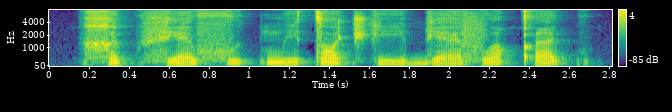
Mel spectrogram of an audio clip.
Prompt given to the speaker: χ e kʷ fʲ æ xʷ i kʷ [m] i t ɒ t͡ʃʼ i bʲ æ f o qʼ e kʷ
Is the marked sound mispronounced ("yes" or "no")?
no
